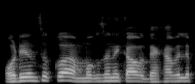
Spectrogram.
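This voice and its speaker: A man's voice: fairly high pitch, steady tone, very fast, darkish tone. A young man with a North Bengal accent in a casual, teasing phone chat, often repeating himself as a YouTube prankster.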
